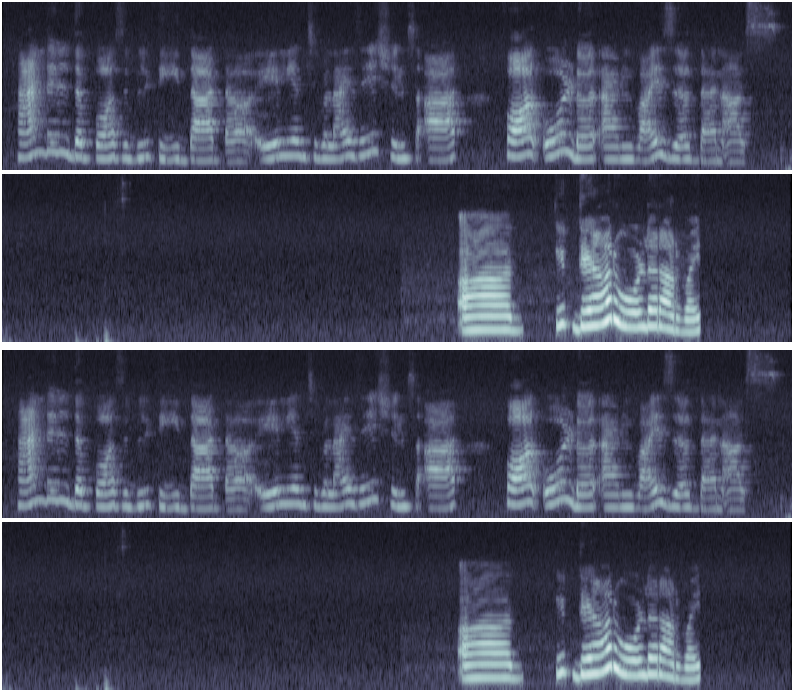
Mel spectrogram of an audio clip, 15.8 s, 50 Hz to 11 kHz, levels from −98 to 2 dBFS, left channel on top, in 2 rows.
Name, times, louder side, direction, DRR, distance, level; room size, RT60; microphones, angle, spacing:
voice 1, 0.2-4.7 5.1-7.5, left 1 dB, 10° left, 3.0 m, -33 dB
voice 2, 12.5-13.1 13.4-14.9, left 3 dB, 50° left, 0.9 m, -17 dB
head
